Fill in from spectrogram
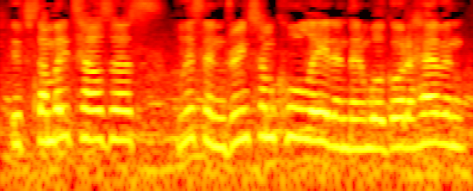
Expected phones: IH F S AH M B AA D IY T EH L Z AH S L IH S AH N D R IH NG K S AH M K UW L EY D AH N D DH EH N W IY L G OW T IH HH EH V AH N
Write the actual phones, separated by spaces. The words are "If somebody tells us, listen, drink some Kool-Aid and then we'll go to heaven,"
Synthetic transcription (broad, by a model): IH F S AH M B AA D IY T EH L Z AH S L IH S AH N D R IH NG K S AH M K UW L EY D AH N DH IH N W IY L G OW T IH HH EH V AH N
